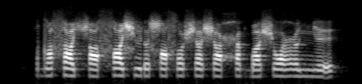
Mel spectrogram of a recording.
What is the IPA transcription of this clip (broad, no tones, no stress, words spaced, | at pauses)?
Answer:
dˤysɑ çɐ sˤɐɕyɾə ɬɐsˤuʃaʃɑ ħɐɡ͡bɑʃɔ ʕyɲe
